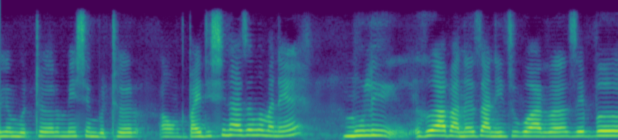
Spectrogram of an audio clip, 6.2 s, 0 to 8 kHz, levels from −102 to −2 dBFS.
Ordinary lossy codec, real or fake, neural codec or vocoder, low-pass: none; fake; codec, 24 kHz, 1.2 kbps, DualCodec; 7.2 kHz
